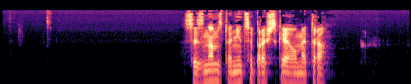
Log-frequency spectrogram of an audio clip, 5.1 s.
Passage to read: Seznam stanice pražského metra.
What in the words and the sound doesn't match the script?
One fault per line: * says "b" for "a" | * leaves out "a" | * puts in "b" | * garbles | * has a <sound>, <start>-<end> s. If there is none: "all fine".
all fine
